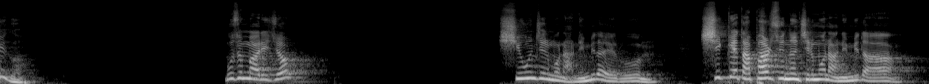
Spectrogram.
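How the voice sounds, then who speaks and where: A man preaches in a notably high voice. He speaks animatedly and with emphasis, now and then pushing up to a shout. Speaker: pastor. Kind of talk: sermon.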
